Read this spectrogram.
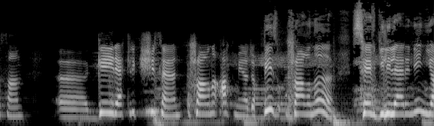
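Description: A young man speaks in an emotional voice, close by.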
